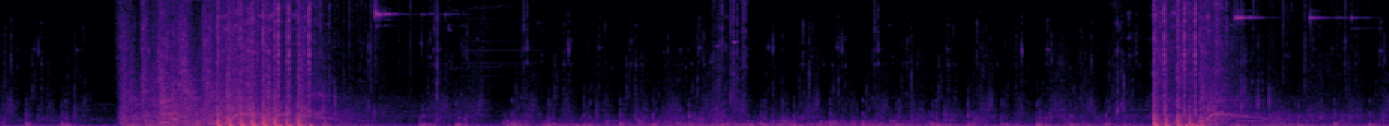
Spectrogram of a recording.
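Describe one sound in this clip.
A rifle fires loud rapid bursts at close range.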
